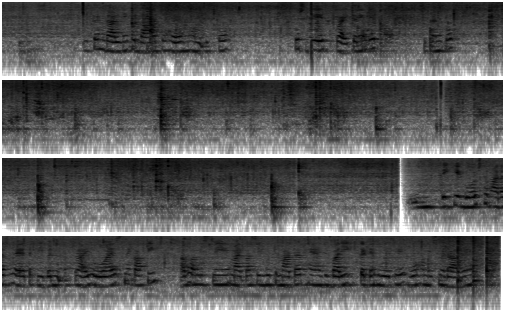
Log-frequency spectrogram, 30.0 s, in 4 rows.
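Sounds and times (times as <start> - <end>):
chicken sizzling in hot oil: 0.0 - 30.0
metal spoon scraping a pot: 7.2 - 13.3, 15.6 - 17.9.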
